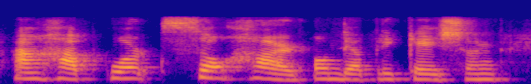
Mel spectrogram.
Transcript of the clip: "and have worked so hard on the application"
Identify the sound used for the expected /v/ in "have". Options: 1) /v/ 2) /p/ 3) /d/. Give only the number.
2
